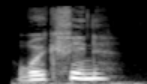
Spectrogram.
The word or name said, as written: RYGFINNER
